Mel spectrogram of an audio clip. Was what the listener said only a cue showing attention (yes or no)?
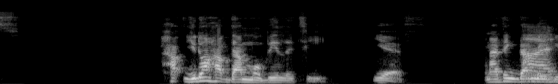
yes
